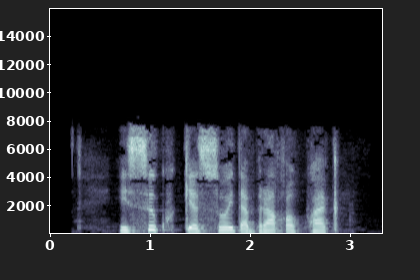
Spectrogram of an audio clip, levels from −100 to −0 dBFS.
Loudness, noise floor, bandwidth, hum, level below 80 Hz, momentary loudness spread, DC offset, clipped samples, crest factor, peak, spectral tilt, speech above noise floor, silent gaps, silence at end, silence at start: -17 LUFS; -53 dBFS; 8 kHz; none; -60 dBFS; 6 LU; under 0.1%; under 0.1%; 18 dB; -2 dBFS; -3 dB/octave; 35 dB; none; 0.45 s; 0.7 s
